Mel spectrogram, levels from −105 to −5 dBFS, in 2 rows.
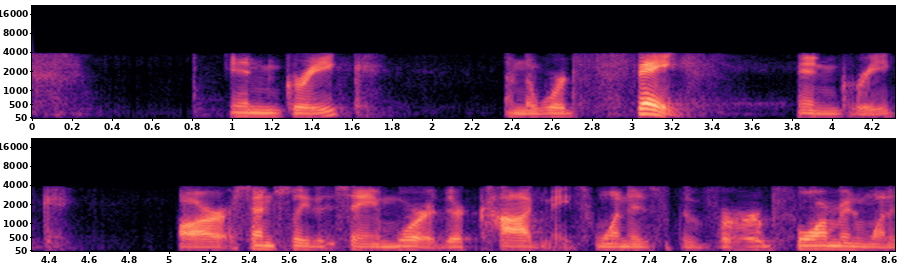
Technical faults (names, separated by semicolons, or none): G.729 codec; VoIP packet loss concealed by the speech codec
